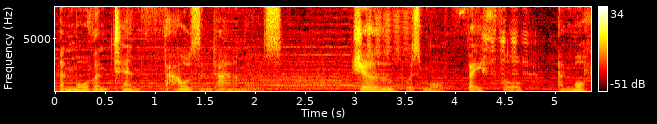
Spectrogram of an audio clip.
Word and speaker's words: Job: In the whole Old Testament, there was no one with a harder life than Job. By the way, Job is not a job that rhymes with cob, but Job that rhymes with robe.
